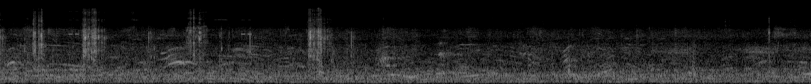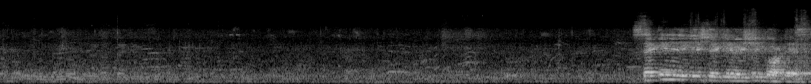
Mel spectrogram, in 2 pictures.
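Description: A large crowd murmurs outdoors in the distance.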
